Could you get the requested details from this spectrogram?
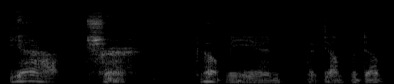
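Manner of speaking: usual speaking voice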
